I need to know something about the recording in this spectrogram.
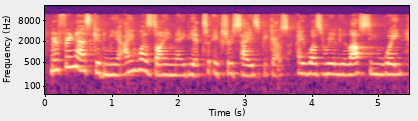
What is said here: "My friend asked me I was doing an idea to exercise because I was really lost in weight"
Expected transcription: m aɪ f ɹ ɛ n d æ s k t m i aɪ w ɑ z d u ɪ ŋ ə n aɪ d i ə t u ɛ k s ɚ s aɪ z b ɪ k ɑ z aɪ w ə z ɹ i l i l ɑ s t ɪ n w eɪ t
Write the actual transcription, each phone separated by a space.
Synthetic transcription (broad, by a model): m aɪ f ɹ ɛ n æ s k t m i aɪ w ɑ z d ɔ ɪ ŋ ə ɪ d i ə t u ɛ k s ɚ s aɪ z b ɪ k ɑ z aɪ w ə z ɹ i l i l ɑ s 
